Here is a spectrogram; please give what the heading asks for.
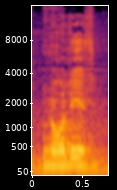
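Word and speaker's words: knowledge: नॉलेज, नॉलेज माने ज्ञान, तो इसमें पहला अक्षर K, तो ये भी पहले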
